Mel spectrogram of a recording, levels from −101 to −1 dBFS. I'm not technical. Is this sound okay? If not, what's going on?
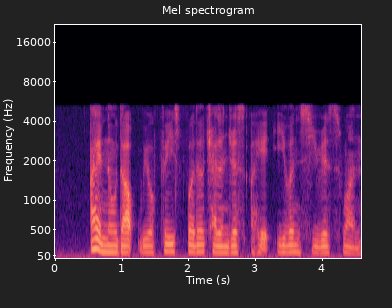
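Yes, this sound is okay; nothing is going wrong with it.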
